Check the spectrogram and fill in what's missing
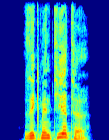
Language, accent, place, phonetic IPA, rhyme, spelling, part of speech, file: German, Germany, Berlin, [zɛɡmɛnˈtiːɐ̯tə], -iːɐ̯tə, segmentierte, adjective / verb, De-segmentierte.ogg
- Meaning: inflection of segmentieren: 1. first/third-person singular preterite 2. first/third-person singular subjunctive II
